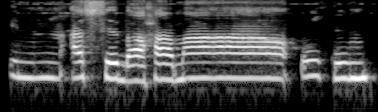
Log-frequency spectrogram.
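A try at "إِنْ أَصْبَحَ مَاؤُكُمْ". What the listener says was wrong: اس پڑھیے، اس کے بجائے سو پہ قلقلہ کی طرح نہیں ہونا چاہیے بالکل بھی.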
